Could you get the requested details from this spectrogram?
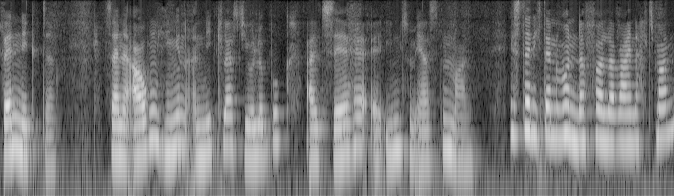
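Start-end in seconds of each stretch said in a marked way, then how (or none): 6.3-8.4 sweet, sugary fluting, high and quick. Narrator reading a story voices Mathilda praising Niklas Julebuck, fluting sweetly. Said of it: "flötete Mathilda".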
